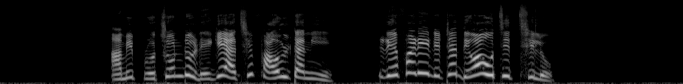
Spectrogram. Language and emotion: Bengali, angry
